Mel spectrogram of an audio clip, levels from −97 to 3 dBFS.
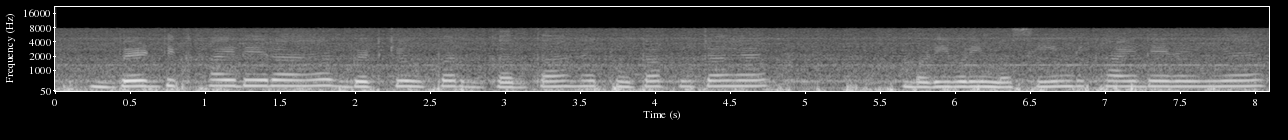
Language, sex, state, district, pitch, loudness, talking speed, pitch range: Hindi, female, Uttar Pradesh, Varanasi, 255 Hz, -18 LUFS, 150 wpm, 235-265 Hz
